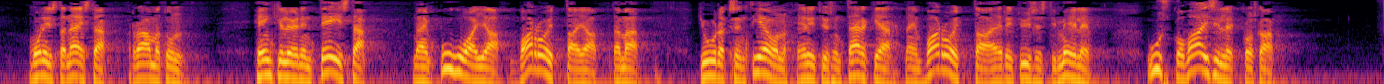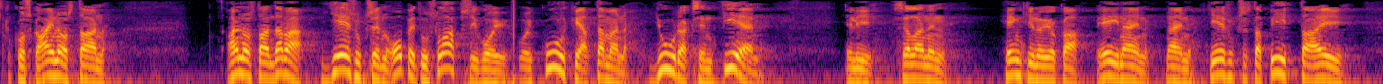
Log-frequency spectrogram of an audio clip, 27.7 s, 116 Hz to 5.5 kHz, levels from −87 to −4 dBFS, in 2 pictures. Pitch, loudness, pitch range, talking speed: 130 Hz, -20 LUFS, 120-155 Hz, 95 wpm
